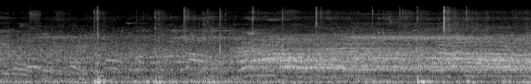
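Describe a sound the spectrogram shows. A volleyball is struck with a loud slap.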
